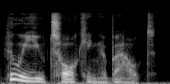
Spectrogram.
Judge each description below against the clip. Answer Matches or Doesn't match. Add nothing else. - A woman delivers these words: Doesn't match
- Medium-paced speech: Matches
